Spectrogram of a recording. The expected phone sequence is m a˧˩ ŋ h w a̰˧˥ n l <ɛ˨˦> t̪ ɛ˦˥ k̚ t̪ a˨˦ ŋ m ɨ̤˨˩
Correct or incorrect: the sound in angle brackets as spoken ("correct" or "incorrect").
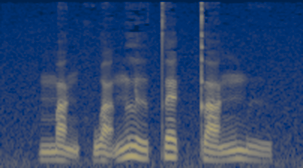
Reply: incorrect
